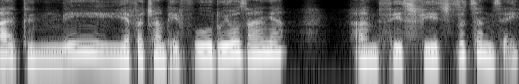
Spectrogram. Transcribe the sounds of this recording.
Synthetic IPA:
a̰d̪ineefaʈ͡ʂambefuɾuewzana | amiiv̥et͡si̥v̥et͡si̥zot͡sanizḛj

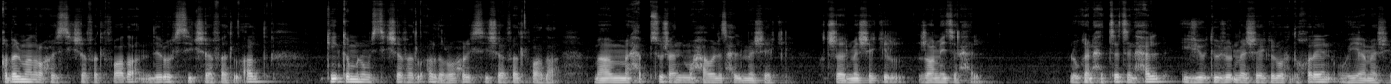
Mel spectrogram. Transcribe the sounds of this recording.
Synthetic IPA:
qɑbəlmænɾˤuħuləst̪ə̥kʃæfæt̪əlfɑd̪ˤɑ̰ʔnd̪iɾuəst̪əkʃæfæt̪əlʔɑ̰ɾˤd̪ˤ | kinkəmːəluhʊməst̪ə̥kʃæfæt̪əlʔɑɾˤd̪ˤnɾuħuləkt̪əʃæfæt̪əlfɑd̪ˤɑ̰ʔmæmænħabːəsuʃʕənd̪mʊħawælæt̪ħalːəlmæʃækəl | t̪ʃælmæʃækəlʒɑmət̪ənħa̰lː | læwkænħat̪ːæt̪ənħalːjʒiwt̪uʒud̪mæʃækəlwaħəd̪ʊxɾinwhəjːæmæʃæ

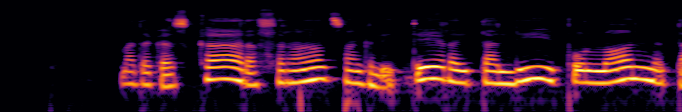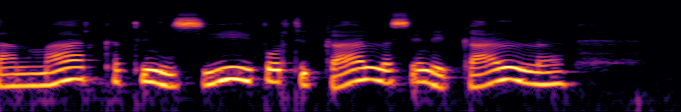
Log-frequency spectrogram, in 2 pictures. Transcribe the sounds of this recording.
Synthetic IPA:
mad̪aɡaskaɾəfrant͡saŋɡlḛt̪eɾəit̪alipʰɔlɔnəd̪̥anmarkət̪ʰyniz̥ipɔrt̪yɡ̥aləseneɡ̥alə

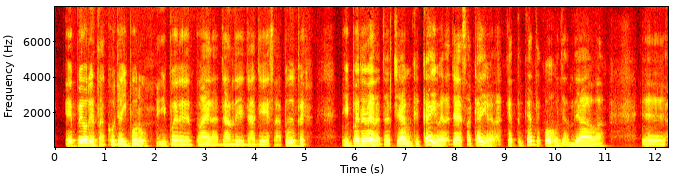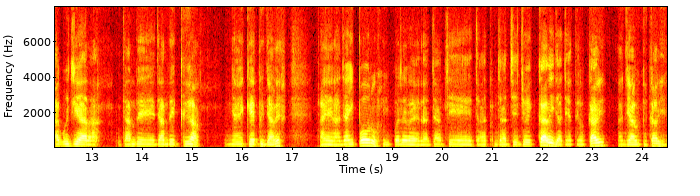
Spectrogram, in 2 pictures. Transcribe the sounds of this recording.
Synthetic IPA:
epeoɾet̪akod͡ʒajp̬oɾuipeɾeβaeɾad͡ʒand̪ed͡ʒad͡ʒeːsa̰pɨpe̞ | ipeɾeβaeɾad͡ʒat͡ʃeawɨkɨkajβa̰ḛɾad͡ʒaesakajβaḛɾa̰ket̪ɨket̪ɨkoɦod͡ʒand̪eaβa | aɡʷɨd͡ʒiaɾa | d͡ʒand̪ed͡ʒand̪ekɨa | ɲãẽket̪ɨd͡ʒaβe | haeɾad͡ʒajpoɾuipeɾeβaeɾad͡ʒad͡ʒead͡ʒad͡ʒed͡ʒoekaβid͡ʒad͡ʒet̪eokaβi | ad͡ʒeaβɨkɨkaβi

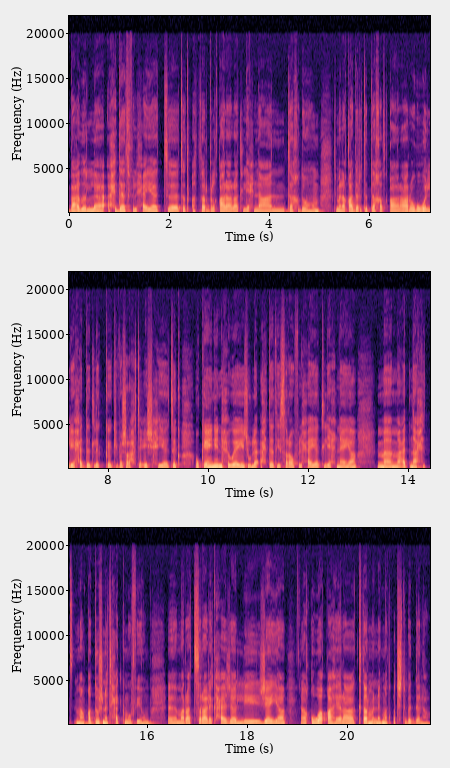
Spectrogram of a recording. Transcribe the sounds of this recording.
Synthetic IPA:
bɑʕd̪ˤəlʔaħd̪æθfilħajæt̪t̪ət̪ʔæθːɑɾˤbəlqɑɾˤɑɾˤɑt̪lːiħnænt̪ːæxd̪uɦʊmt̪mælæqɑd̪əɾt̪ət̪ːaxəd̪qɑɾˤɑɾˤwɦʊwːælːiħad̪ːəd̪ləkkəfæʃɾˤɑħt̪ʕiʃħajæt̪əkwkæjninħwæjəd͡ʒwlːæʔaħd̪æθjəsˤɾˤɑwfilħajæt̪lːiħnæjæmmæʕad̪næħat̪ːmænqɑd̪ːuʃnət̪ħakːmufihʊmmɑrˤːɑt̪ːə̥sˤɾˤɑləkħaʒːaliʒæja | qowːaqɑɦəɾɑkt̪ɑɾˤmənːəkmæt̪qəd̪ʃt̪bæd̪ːælhæ

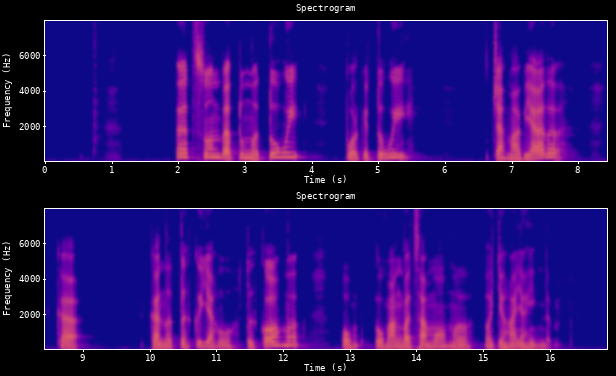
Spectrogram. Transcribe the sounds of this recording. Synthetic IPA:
ət͡ssunbat̪umət̪uwi | poɾket̪uwi | t͡ʃahmabjaðə | ka̰ | kanət̪ɨhkɨjaɦṵt̪ɨhkohmə | o | omaŋbat͡sa̰ʔmohmə | ət̪ʲəɦajaɦind̪am

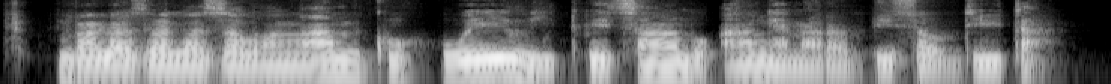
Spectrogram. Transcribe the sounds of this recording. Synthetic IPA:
mbalazalazawaŋamikuhwenit̪uet͡saɳbuʔaŋanaɾabesawd̪it̪ə

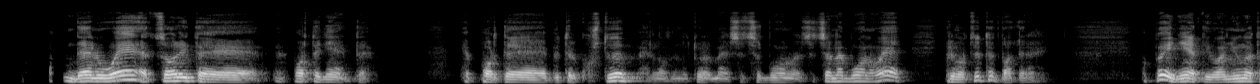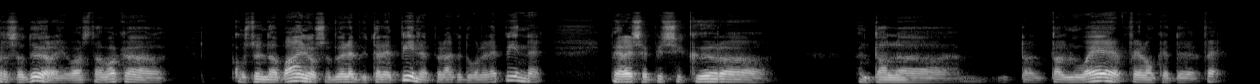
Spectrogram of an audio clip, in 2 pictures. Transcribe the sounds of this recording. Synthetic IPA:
and̪ɛnuɛːt͡sɔlit̪eɛpɔɾt̪eɲɛnt̪e | ɛpɔɾt̪ebyt̪ɛlkʰu̥st̪ymɛlɔnat̪uɾalmɛnsɛt͡ʃɛɾbwɔnuɛsɛ̥t͡ʃɛnɛbwɔnuɛ | pɾimat̪yt̪ɛt̪bat̪ɛnɛ̰n | mapøjɲjɛnt̪ivaɲuŋat̪ɾesad̪øɾaivast̪amaka | kust̪ønd̪abaɲɔsabølebyt̪ɛlepinːepølaŋked̪uɾelepinːe | pɛɾɛsɛpysikøɾ | nt̪al | t̪at̪alnuɛfɛlɔŋked̪efɛ

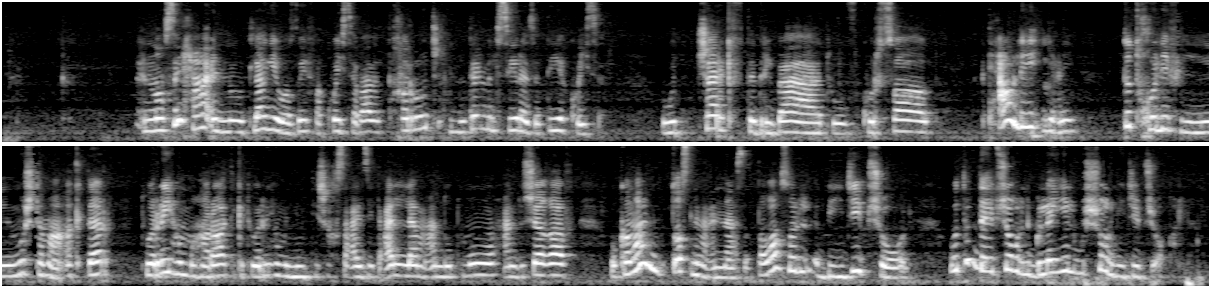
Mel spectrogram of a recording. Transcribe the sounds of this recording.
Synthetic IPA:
ʔɪnːɑsˤiːħɑʔɪnːʊt̪laːɡiwɑzˤiːfakwajːsabaʕd̪at̪ːḁxarːʊd͡ʒʔɪnːʊt̪ɪʕmɪlsiːɾazaːt̪ɪjːakwajːsḁ | wɪt̪ʃaːɾˤɪkfi̥t̪ːad̪ɾiːbaːt̪wɪfi̥kʊɾsˤɑːt̪ˤ | b̥ɪt̪ħaːwlijaʕni | t̪ɪd̪xʊlifilmʊd͡ʒt̪amaʕʔakt̪ɑɾˤ | t̪warːiːɦʊmːaɦɑːɾˤɑːt̪akt̪warːiːhʊmʔɪnːʔɪnt̪iʃɑxsˤʕaːjɪzjɪt̪ʕalːamʕand̪ut̪ˤmuːħʕand̪uʃaɣaf | wɪkamaːnt̪ɑsˤlimaʕanːaːsɪt̪ˤːɑwɑːsˤʊlbɪjd͡ʒiːbʃʊɣl | wɪt̪ɪb̚d̪aʔibʃʊɣlɪlɡʊlajːɪlwɪʃːʊɣlbɪjd͡ʒiːbʃʊ̰ɣl

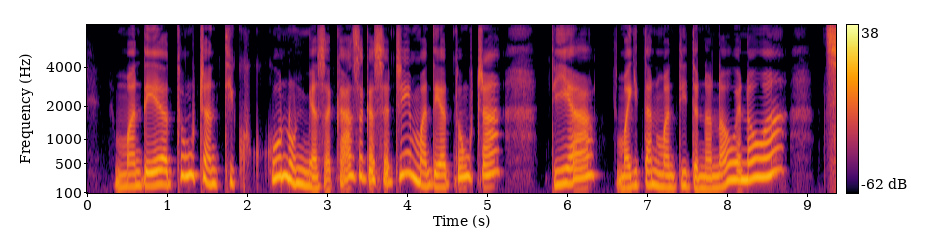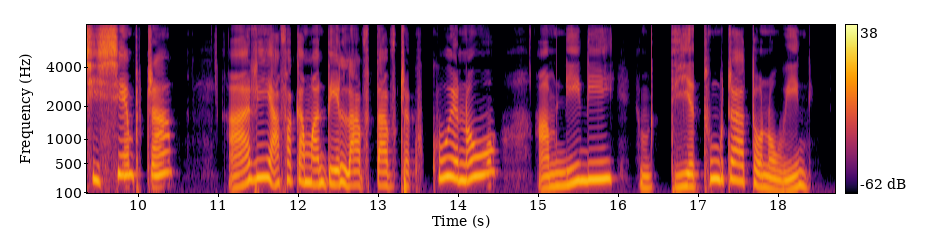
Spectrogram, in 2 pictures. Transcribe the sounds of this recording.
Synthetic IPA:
mand̪eət̪uŋɡuʈ͡ʂənit̪iku̥ku̥kununimiazakazakəsaʈ͡ʂimand̪eat̪uŋɡuʈ͡ʂə | d̪̥iə | maɦit̪animand̪id̪inanawanowa | t͡sisempi̥ʈ͡ʂə | aɾiafakəmand̪elavi̥t̪aviʈ͡ʂəku̥kuanow | a̰minini | mid̪̥iət̪ʰuŋɡuʈ͡ʂəːt̪onowini̥

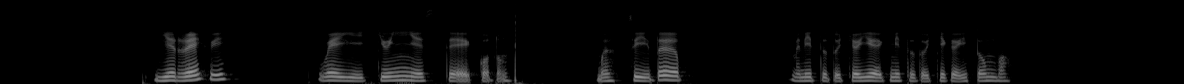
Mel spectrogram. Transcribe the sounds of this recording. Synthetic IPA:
jɨrewi | wejɨtʲuɲest̪ḛko̰ʔd̪ṵn | mɨht͡siʔd̪ɨp | manit̪ɨd̪untʲojɨkmit̪ɨd̪untʲɨɡɨjt̪umbo

